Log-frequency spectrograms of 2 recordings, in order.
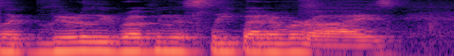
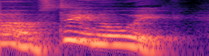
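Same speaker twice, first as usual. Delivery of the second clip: high, loud stubborn outburst; defiant mock yell; 10 semitones higher, 10 dB louder than usual. Pirate bashing his head to stay awake, defiant yell. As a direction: yell it to keep yourself awake.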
